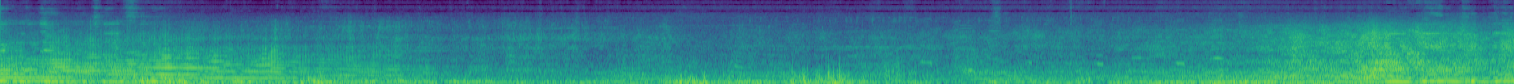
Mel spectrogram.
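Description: Pitts Special aerobatic biplane climbing steeply into the vertical at an air show, its propeller engine droning loudly and steadily with shifting harmonic tones, a commentator talking over it throughout.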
